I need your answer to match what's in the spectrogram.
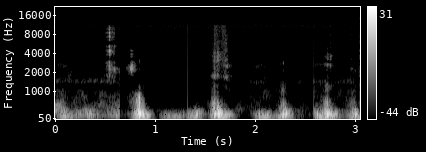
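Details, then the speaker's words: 2007 Chevrolet HHR LT: deep, hollow clunks in uneven bursts when driving over bumps and uneven road, from worn sway bar links and bushings. "This 2007 Chevrolet HHR made a sharp knocking or clunking noise when driving over bumps."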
